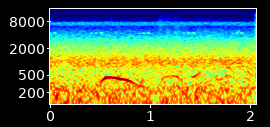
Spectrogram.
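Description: A bird's low hooting call: one longer note that rises and falls, then a few shorter hoots, over steady outdoor background noise.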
